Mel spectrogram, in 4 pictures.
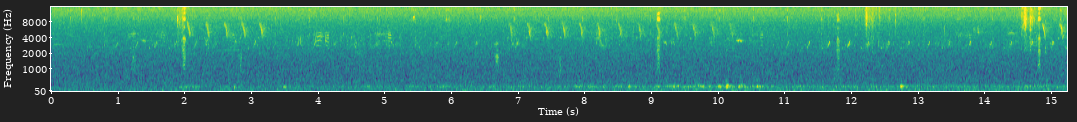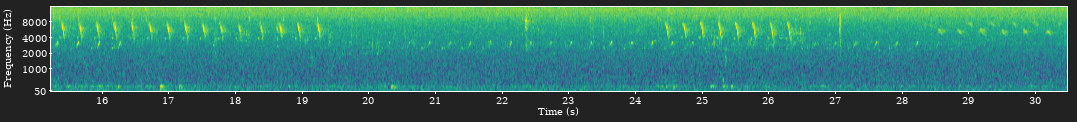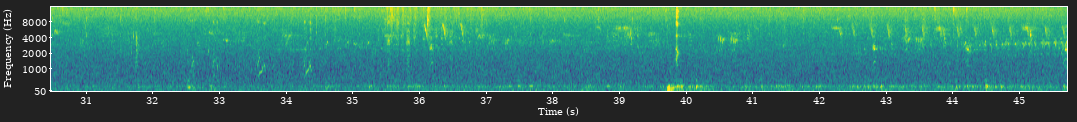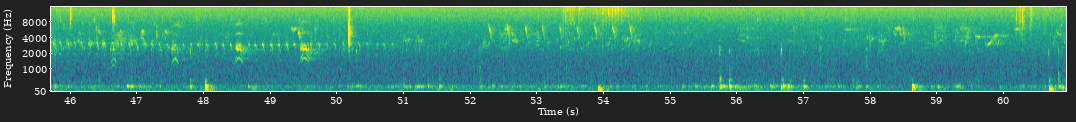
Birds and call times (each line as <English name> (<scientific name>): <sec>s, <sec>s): Red-fronted Prinia (Prinia rufifrons): 17.2s, 25.3s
